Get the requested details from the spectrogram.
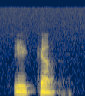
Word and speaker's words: mekam: Asankarikam mekam. – Asankarikam mekam tức là nối, đọc nối hai từ chữ M qua chữ E, đọc là mekam.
